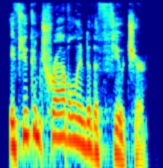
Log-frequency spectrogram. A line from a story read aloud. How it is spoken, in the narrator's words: Eli asked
